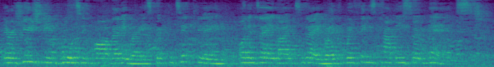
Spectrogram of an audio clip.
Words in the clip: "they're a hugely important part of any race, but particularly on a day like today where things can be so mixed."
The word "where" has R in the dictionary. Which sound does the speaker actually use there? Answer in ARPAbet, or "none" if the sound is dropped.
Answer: W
